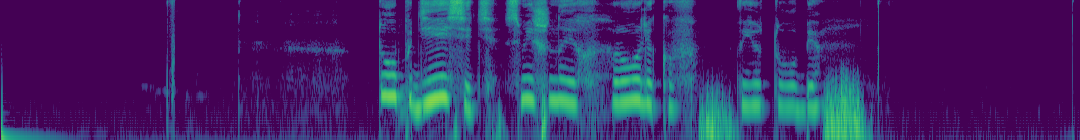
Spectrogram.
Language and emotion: Russian, sad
